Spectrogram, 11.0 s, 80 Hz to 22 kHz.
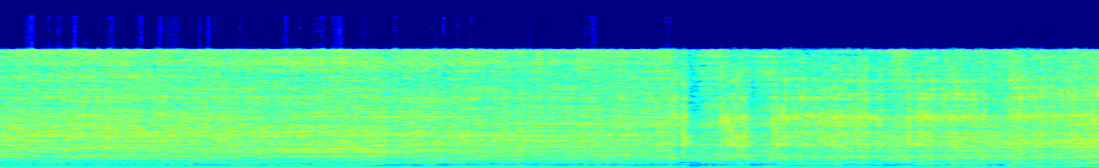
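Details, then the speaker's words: Brand-new Honda GX25 four-stroke brush cutter engine, idling then revved: steady buzzing idle, then revs rise unevenly with dips and wavers; intermittent stumble when revving. "เสียงเวลาผมเร่งเครื่องดูดีๆนะครับทุกท่านเครื่องยนต์นะครับจะมีอาการวูบเป็นบางครั้งนะครับ"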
